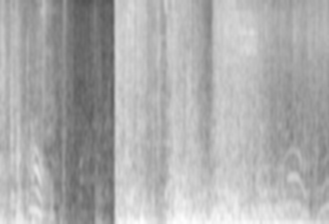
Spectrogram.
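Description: A pickaxe strikes wood with heavy thuds.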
